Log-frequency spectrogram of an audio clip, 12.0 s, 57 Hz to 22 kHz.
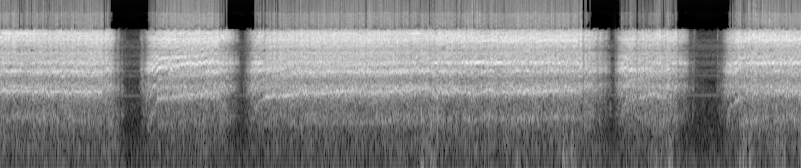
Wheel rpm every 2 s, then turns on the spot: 180, 110, 190, 210, 140, 120.
2-4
